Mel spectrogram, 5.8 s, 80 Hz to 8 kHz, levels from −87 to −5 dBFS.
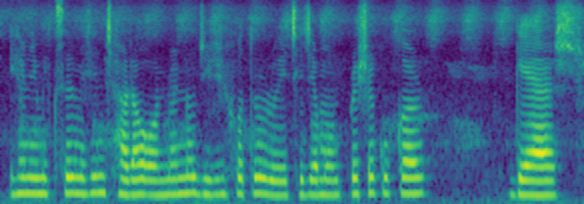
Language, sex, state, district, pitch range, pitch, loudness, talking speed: Bengali, female, West Bengal, Alipurduar, 210-235 Hz, 220 Hz, -16 LUFS, 125 wpm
